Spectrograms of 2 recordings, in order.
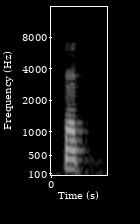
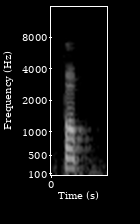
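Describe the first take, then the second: Both takes have the same delivery.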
